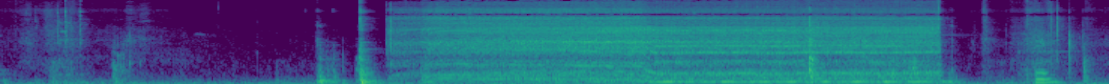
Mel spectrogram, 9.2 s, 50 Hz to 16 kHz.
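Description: Power screwdriver driving a ground screw into a 65-inch TV chassis, a steady whirring motor for about four seconds, with quiet handling clicks and a voice before and after.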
